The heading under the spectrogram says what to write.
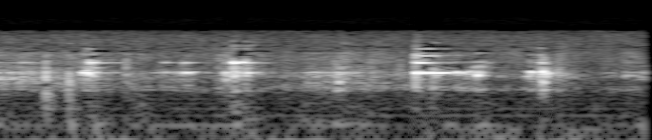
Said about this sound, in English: Colonel's trying to pry him out of jail.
